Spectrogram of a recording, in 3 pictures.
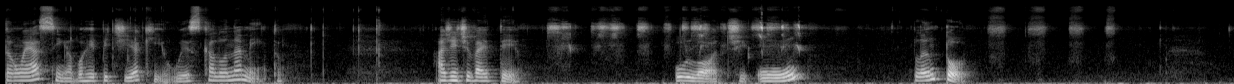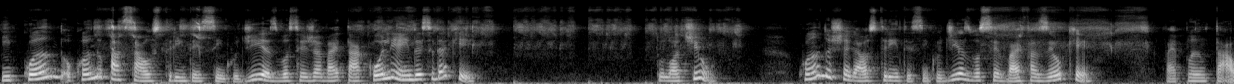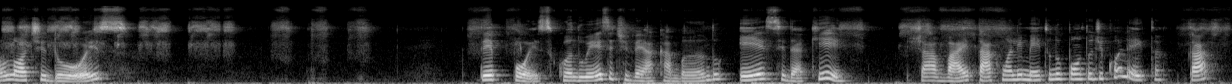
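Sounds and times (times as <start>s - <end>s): felt-tip marker squeaking on paper: 5.5s - 8.1s, 9.9s - 11.2s, 13.2s - 14.6s, 15.8s - 19.8s, 21.8s - 28.4s, 29.3s - 30.1s, 32.9s - 35.0s, 36.4s - 37.0s.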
